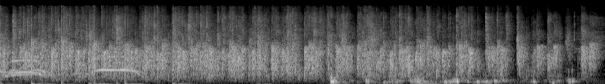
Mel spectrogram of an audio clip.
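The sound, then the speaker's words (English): A live audience bursts into sustained applause welcoming a guest who comes on to help answer audience questions, dense rapid clapping at a steady loud level, with a few brief whoops or cheers near the start before it begins to thin at the end. “And so a huge round of applause, please, for Sue Skepner, who's going to come and help us answer some of the questions.”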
